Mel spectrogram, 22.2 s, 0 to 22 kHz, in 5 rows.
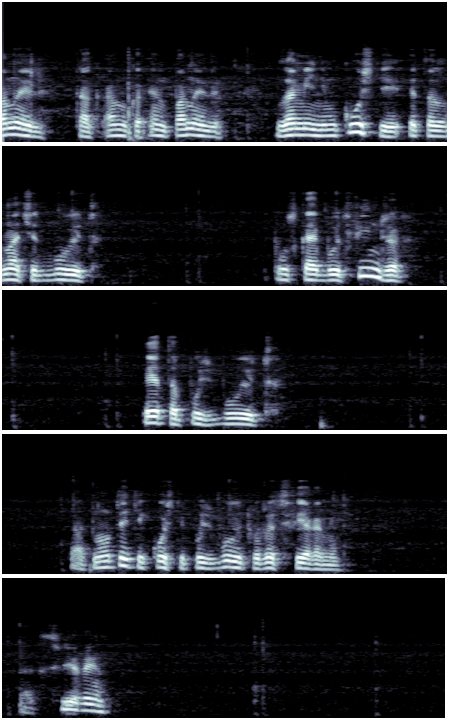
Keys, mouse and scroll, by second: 1.3 n, 2.4 click, 5.1 click, 6.3-7.9 drag, 8.9 click, 10.0 click, 13.0 shift+click, 13.9 shift+click, 15.6-16.9 drag, 17.9 click, 21.5-22.2 drag.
